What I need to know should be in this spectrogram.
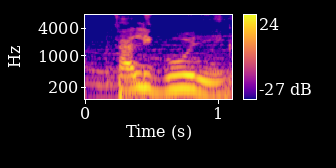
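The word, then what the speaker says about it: Caligiuri: Tem, tem um cara muito bom que eu gosto, que é o, o alemão Caligiri, né? – Caliguri. – Caliguri. É, é um I e um U, não é? é Caliguri.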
